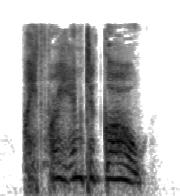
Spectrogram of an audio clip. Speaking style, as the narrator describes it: she whispers

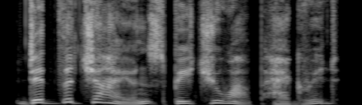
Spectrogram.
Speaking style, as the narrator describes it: asked Hermione quietly

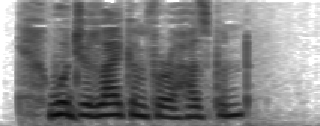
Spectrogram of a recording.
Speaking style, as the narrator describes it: asked Jane calmly

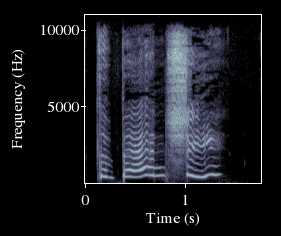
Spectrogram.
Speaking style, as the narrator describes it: Chartreuse cried

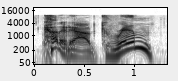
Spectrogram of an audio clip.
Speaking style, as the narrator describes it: Toby cried from across the room

